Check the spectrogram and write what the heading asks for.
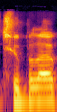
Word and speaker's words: Tupelo: And through, is you pronounce it Tupelo correctly? Is it our? – Yeah.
